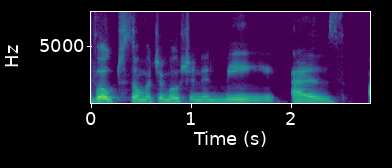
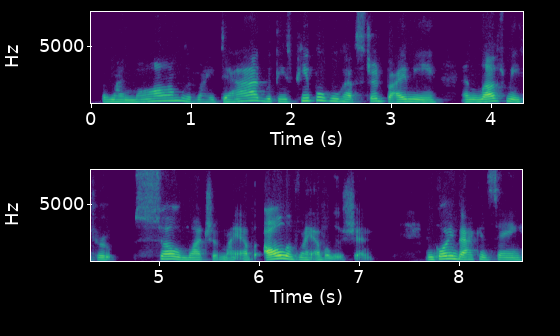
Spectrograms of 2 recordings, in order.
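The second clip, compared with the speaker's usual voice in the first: normal talking voice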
